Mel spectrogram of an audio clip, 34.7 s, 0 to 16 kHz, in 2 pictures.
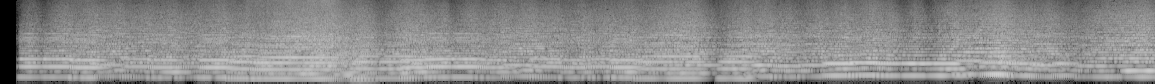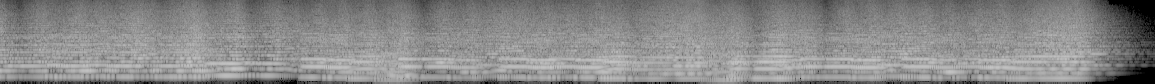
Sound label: Organ; Psalm11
